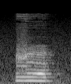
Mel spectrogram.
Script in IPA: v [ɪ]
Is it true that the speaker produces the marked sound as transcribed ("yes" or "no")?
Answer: no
